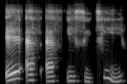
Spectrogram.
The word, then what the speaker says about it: affect: opposed to effect so there's both how the vowel is pronounced and the stress in the word you pronounce it correctly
